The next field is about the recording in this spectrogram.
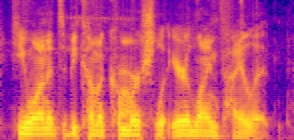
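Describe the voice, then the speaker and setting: A man talking casually in an interview as a voice actor, halting and repeating words as he explains. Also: deep voice, darkish tone, no echo.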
